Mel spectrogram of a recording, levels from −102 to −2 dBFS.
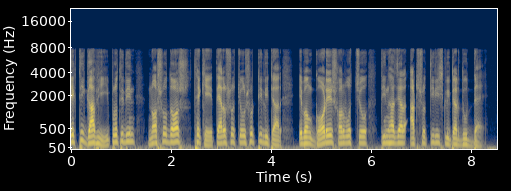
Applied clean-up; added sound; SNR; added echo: none; none; none; none.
